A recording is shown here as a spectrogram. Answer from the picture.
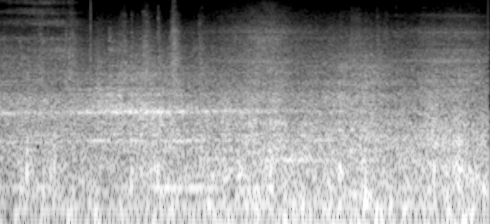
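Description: Sound effect of a train passing at speed: a steady, loud rush of wheels on rails, with a faint steady whine in the first half.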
